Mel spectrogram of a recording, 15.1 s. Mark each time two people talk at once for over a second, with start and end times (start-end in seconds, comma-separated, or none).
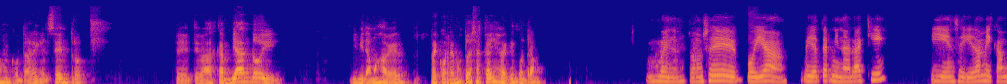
none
